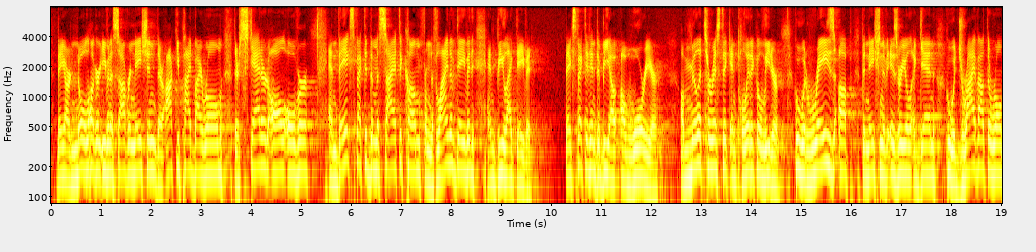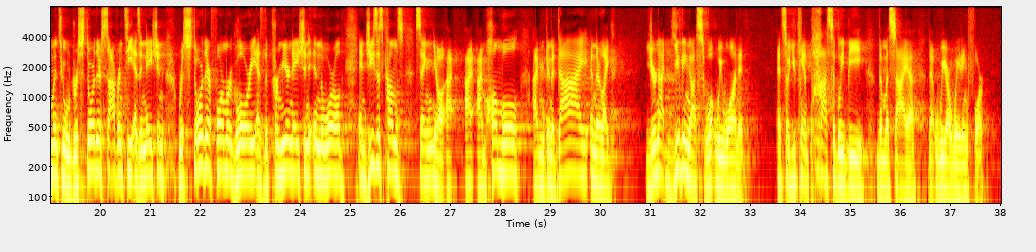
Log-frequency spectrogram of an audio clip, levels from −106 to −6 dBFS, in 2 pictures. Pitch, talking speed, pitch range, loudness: 160 Hz, 185 wpm, 140-175 Hz, -20 LUFS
